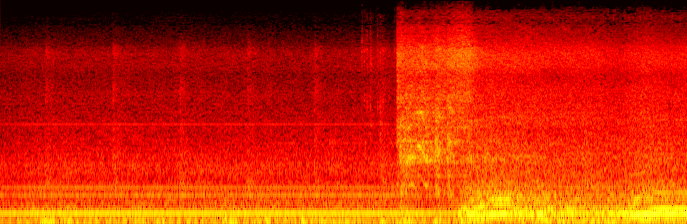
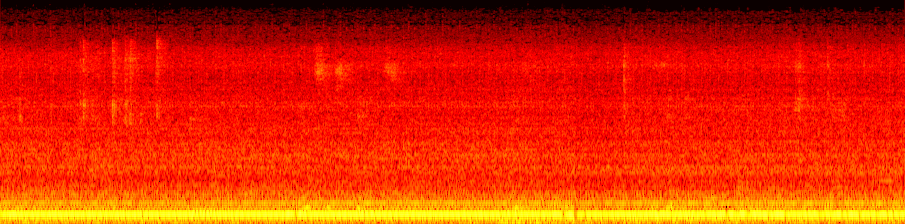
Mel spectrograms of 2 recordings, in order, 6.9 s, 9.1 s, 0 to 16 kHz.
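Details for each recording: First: 2012 Chrysler minivan that would only start with a jump pack despite good battery: steady low hum then sudden cranking and catch once power reaches the fuel pump; internal TIPM fuel pump relay intermittently not energizing, diagnosed with test light and PicoScope. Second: 2012 Chrysler minivan idling after temporary bypass of bad TIPM fuel pump relay, fuel pump powered full time: smooth, even idle with steady low hum, no misses, knocks or surging; healthy.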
